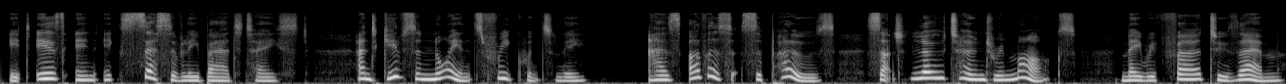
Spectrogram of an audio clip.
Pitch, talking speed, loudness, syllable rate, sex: 220 Hz, 100 wpm, -17 LUFS, 3.5 syllables/s, female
